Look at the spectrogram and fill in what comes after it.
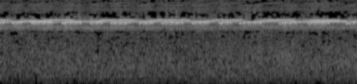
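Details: Insect calling steadily outdoors with a bright, high-pitched pulsed trill, short chirps at a constant pitch strung together in even rhythm, with only faint hiss behind.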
